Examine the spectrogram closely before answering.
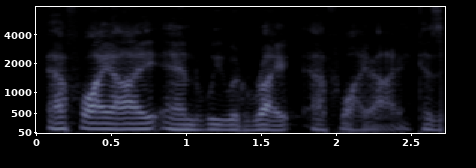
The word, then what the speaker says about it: FYI: lot of syllables so when I'm speaking I would just say fYI it's also shorter to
